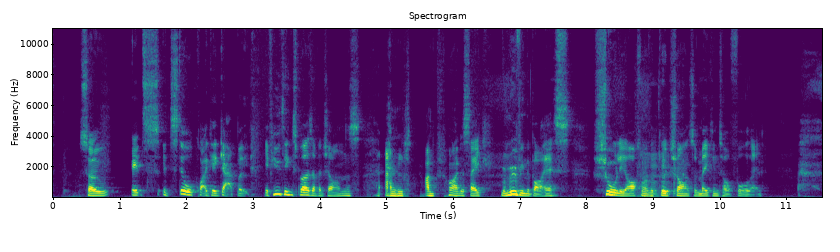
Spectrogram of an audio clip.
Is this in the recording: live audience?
no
